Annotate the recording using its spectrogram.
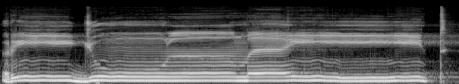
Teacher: Huruf ya cukup kita tekan dan kita tahan saja dengan dua harakat. Huruf nun kita baca pendek langsung masuk ke huruf lam yang bersukun.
